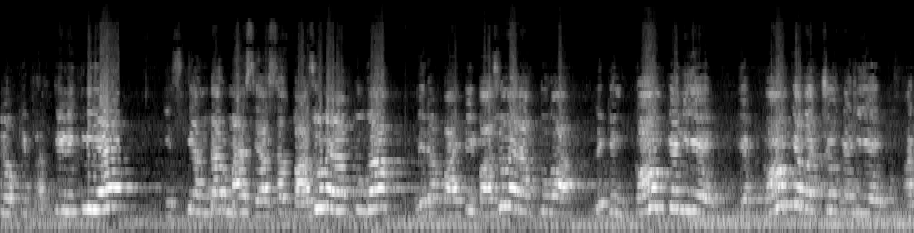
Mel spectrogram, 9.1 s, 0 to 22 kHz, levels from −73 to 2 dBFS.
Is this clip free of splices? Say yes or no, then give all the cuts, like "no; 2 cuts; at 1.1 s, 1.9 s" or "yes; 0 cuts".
yes; 0 cuts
